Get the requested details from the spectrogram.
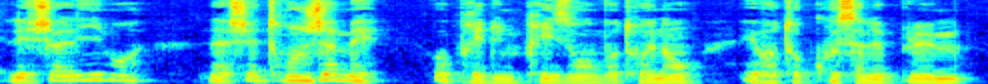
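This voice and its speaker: A man's voice: medium pitch, moderate pace, dark tone, breathy edge, close to an everyday voice. A man voicing a lean, proud stray tomcat who speaks curtly and with scorn in a storybook reading. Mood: scornful. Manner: curt and scornful.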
